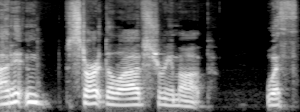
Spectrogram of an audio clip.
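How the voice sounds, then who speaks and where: A woman speaks with an American accent. Her pitch sits fairly low. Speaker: podcast host. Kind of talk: livestream rant. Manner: animated.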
